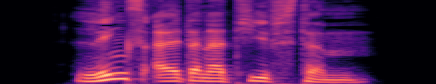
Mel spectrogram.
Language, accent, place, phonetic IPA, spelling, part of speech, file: German, Germany, Berlin, [ˈlɪŋksʔaltɛʁnaˌtiːfstəm], linksalternativstem, adjective, De-linksalternativstem.ogg
- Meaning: strong dative masculine/neuter singular superlative degree of linksalternativ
